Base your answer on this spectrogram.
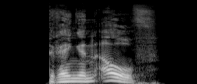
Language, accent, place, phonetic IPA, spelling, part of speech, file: German, Germany, Berlin, [ˌdʁɛŋən ˈaʊ̯f], drängen auf, verb, De-drängen auf.ogg
- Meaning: inflection of aufdrängen: 1. first/third-person plural present 2. first/third-person plural subjunctive I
